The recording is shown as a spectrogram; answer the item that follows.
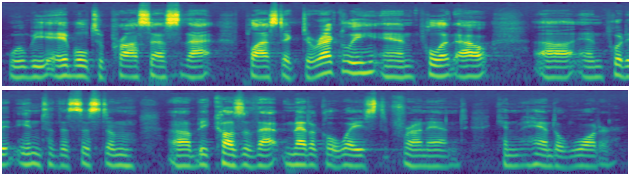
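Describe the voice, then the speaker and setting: A man's voice: mid-range voice, level tone, measured pace. A man in his sixties giving a business presentation at a conference podium. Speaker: company founder presenting at a conference. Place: large conference hall at a podium. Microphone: podium microphone. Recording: reverberant conference hall sound.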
